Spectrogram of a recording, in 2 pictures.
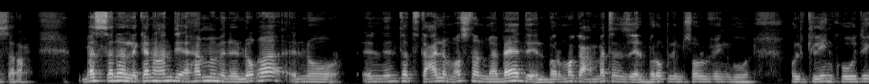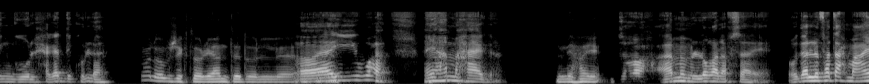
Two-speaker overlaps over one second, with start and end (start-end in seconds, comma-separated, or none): none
